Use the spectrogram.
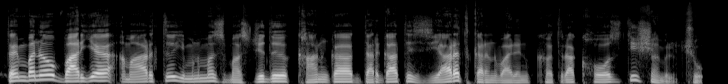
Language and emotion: Kashmiri, neutral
